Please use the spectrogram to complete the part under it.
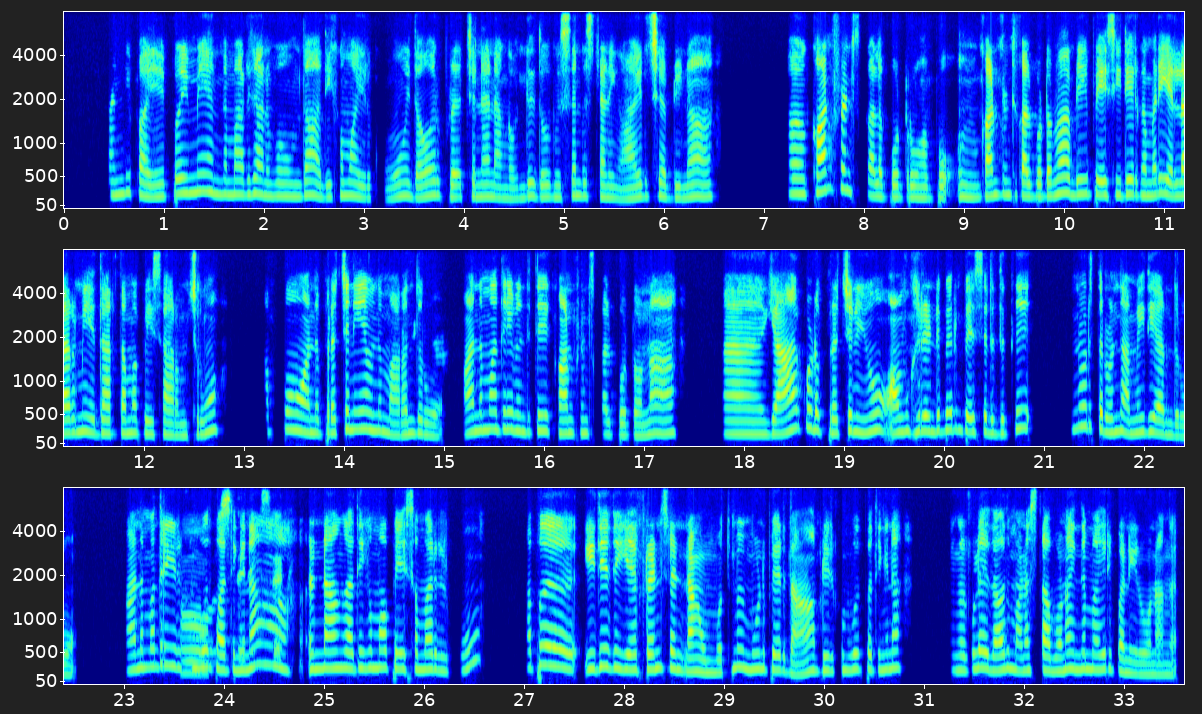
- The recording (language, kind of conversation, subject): Tamil, podcast, நீண்ட இடைவெளிக்குப் பிறகு நண்பர்களை மீண்டும் தொடர்புகொள்ள எந்த அணுகுமுறை சிறந்தது?
- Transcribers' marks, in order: static; in English: "மிஸ்அண்டர்ஸ்டாண்டிங்"; in English: "கான்ஃபரன்ஸ் கால"; in English: "கான்ஃபரன்ஸ் கால்"; distorted speech; other background noise; in English: "கான்ஃபரன்ஸ் கால்"; other noise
